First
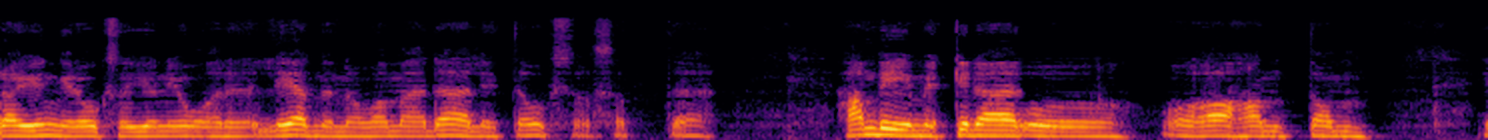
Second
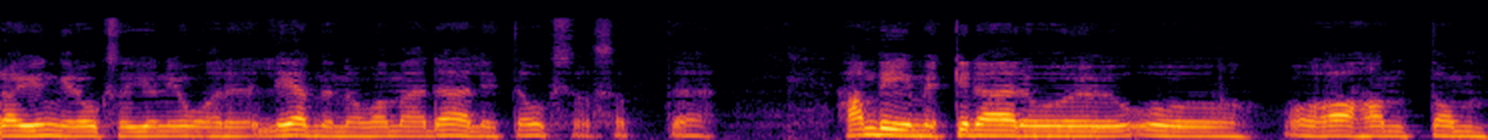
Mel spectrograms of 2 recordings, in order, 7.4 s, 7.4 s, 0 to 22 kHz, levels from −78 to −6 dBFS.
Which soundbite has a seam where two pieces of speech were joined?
first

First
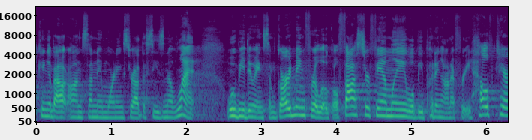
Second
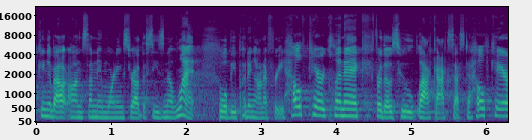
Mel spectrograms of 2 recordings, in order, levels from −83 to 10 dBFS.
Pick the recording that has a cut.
second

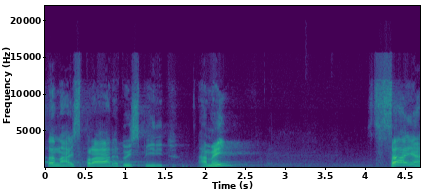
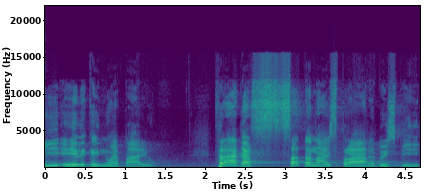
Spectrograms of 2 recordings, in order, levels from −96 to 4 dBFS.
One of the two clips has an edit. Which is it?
first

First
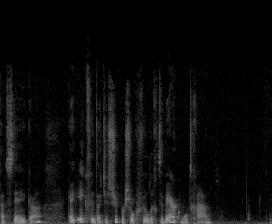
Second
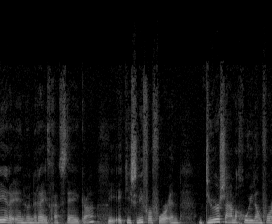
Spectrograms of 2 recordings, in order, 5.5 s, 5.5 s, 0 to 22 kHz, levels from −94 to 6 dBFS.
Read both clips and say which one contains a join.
second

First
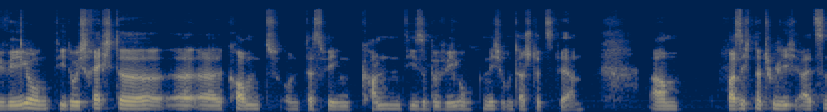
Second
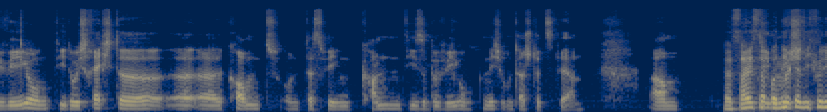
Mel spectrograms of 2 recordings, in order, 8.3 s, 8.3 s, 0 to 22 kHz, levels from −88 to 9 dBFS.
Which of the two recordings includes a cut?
second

